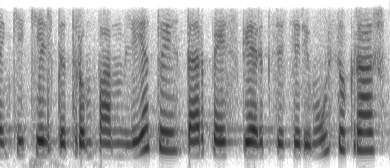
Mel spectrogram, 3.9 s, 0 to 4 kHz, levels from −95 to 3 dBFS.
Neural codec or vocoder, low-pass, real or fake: none; 3.6 kHz; real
